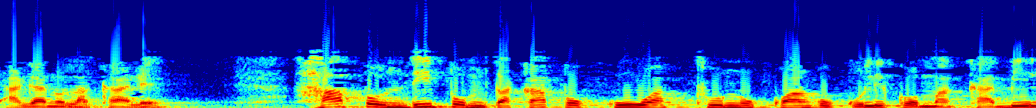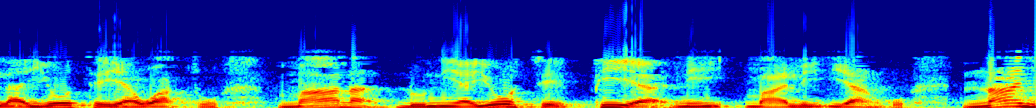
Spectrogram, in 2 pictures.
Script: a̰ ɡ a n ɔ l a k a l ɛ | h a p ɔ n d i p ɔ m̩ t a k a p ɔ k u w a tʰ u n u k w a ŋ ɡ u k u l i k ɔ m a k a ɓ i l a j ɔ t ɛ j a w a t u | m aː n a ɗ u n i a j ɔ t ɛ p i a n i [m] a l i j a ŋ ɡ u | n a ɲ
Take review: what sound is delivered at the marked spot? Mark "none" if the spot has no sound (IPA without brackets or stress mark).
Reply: m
